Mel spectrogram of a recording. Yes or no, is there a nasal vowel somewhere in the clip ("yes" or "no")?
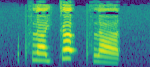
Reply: no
